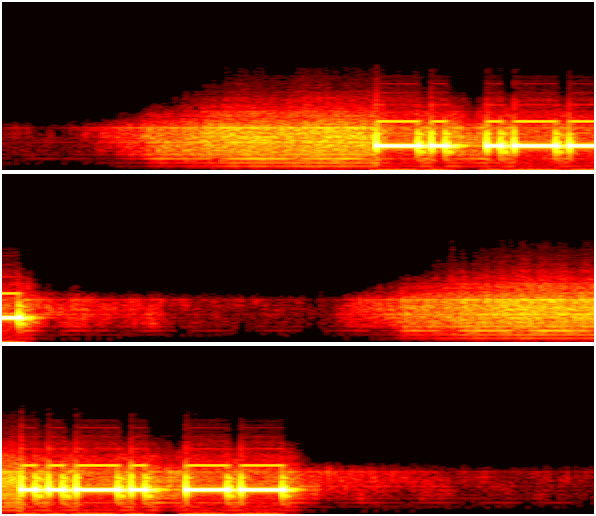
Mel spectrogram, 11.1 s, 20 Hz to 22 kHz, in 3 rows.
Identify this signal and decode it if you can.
Morse code, heard as a keyed tone, about 14 wpm, 600 Hz. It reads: NW FM
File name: morse mp3 / 09 urok 8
